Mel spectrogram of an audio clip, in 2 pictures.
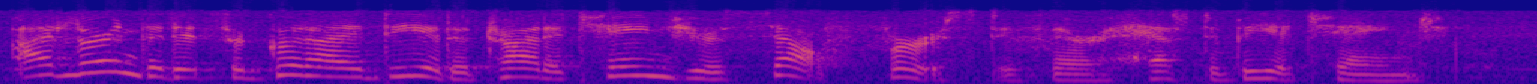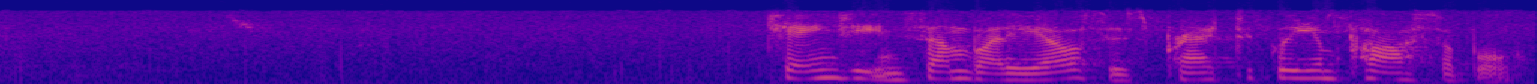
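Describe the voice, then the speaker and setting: A woman's voice: fairly high pitch, a little fast, hardly any pauses, close to an everyday voice. An actress playing a young college woman who narrates reflectively in a 1950s educational film. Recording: muffled, hissy 1950s film soundtrack.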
